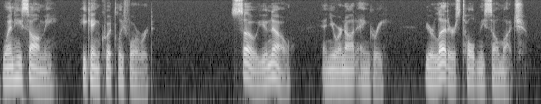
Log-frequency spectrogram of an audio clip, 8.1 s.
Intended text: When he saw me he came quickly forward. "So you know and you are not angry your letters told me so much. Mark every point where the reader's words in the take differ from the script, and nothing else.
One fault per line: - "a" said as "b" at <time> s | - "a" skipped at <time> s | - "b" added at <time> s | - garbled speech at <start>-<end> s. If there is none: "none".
none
